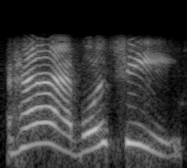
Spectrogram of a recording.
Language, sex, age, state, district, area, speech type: Bengali, female, 60+, West Bengal, Paschim Bardhaman, rural, conversation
